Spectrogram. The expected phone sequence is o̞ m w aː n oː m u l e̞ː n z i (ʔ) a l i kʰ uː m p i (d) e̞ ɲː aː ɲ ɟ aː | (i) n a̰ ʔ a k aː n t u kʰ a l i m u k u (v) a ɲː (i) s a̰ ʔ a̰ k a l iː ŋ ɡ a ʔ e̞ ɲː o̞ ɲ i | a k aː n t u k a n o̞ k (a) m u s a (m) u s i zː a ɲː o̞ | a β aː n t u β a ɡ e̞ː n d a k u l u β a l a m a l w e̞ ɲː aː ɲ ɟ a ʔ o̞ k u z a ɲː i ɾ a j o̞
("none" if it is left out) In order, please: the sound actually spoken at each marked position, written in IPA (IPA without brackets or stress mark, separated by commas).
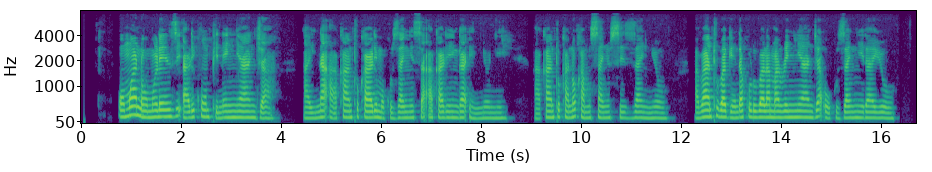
ʔ, n, i, z, i, a, ɲ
